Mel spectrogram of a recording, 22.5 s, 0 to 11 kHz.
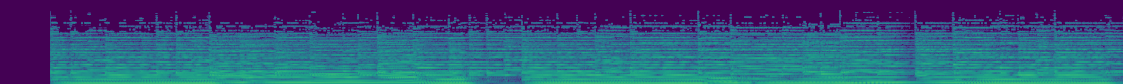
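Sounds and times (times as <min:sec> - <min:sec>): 
piano backing music for churches: 0:01.0 - 0:22.4.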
